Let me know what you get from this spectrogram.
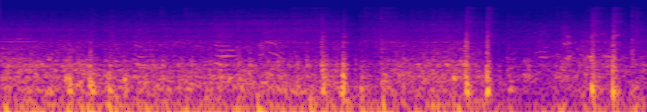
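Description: Sóller railway's narrow-gauge electric train running, heard from the last car: a steady rumble of wheels on rail. In the second half, pairs of sharp clicks come about once a second as the wheels cross rail joints.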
